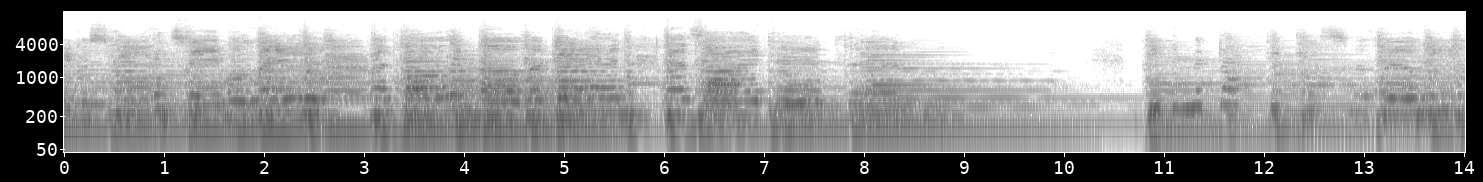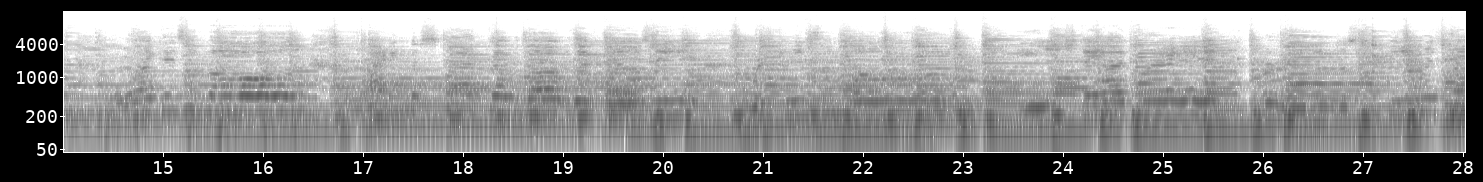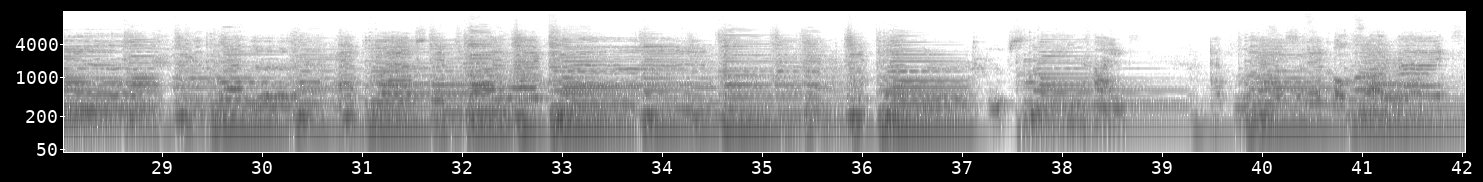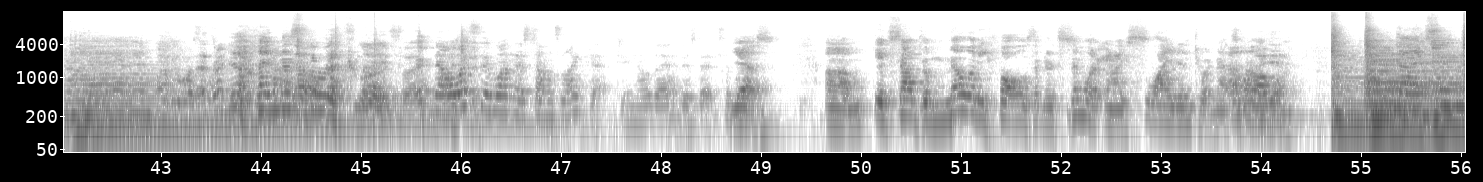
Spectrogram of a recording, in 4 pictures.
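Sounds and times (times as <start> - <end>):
acoustic guitar playing: 0.0 - 46.8, 53.7 - 56.0.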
